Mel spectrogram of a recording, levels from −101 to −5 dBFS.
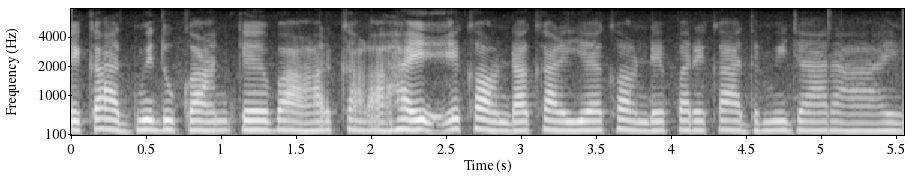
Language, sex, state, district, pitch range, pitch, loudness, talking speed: Hindi, female, Bihar, West Champaran, 205-220 Hz, 210 Hz, -17 LUFS, 195 wpm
